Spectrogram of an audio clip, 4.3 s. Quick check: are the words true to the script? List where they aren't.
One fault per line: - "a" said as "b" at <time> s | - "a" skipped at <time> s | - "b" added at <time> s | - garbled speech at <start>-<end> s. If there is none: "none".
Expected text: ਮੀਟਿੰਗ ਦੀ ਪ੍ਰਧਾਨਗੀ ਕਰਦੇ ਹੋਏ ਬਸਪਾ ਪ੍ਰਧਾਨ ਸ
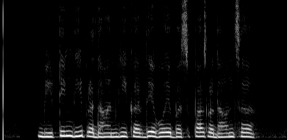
none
